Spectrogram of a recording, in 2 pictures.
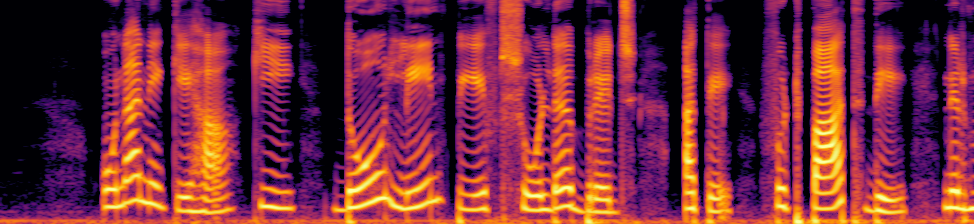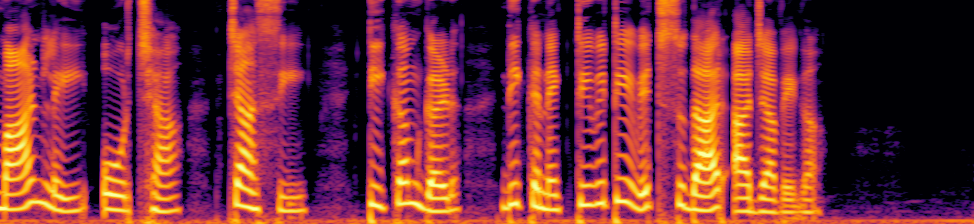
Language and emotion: Punjabi, neutral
